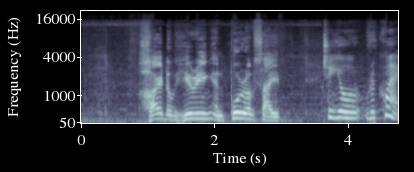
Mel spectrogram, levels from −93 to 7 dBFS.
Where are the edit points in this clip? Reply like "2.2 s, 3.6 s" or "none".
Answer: 3.6 s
